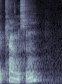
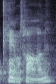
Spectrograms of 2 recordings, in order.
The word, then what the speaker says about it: Canton: in the Canton, which is flag talk for top left. – Mm-hmm. – Or Canton, as Americans say.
